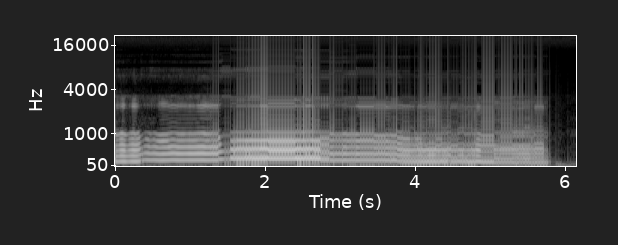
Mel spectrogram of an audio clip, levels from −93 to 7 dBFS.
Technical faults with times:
1.23-6.15 robotic sound from repeated short buffers

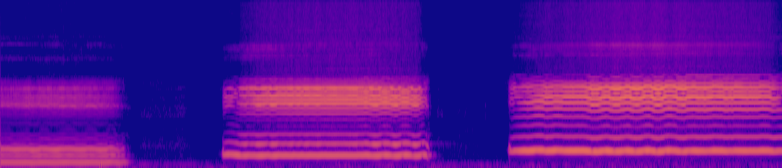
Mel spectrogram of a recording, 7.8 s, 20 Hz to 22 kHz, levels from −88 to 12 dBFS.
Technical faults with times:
0.00-7.82 sample clock jitter

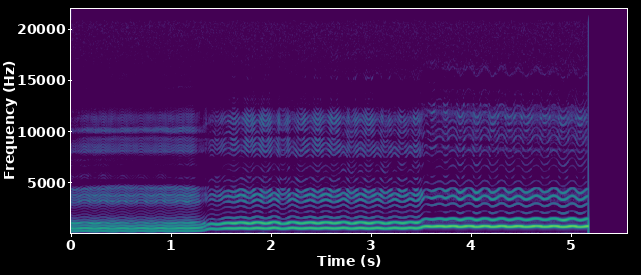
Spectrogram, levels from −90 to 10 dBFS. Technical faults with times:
5.17-5.56 cut-off end

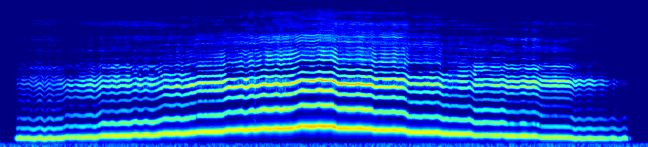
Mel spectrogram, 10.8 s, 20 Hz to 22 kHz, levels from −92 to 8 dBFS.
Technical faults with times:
none

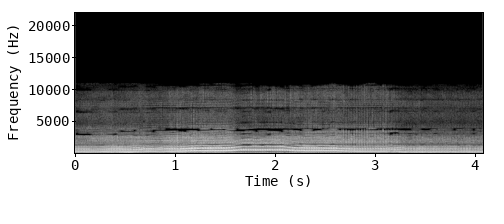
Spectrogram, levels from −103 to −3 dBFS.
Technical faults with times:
0.00-4.08 HE-AAC compression

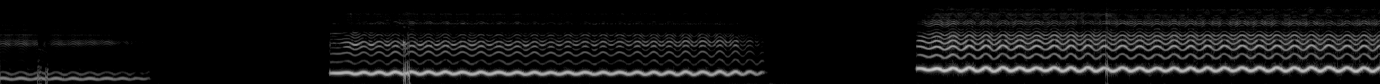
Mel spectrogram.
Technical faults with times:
0.37-0.49 corrupt frame decoded
4.03-4.10 corrupt frame decoded
11.06-11.08 corrupt frame decoded

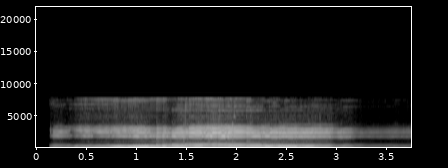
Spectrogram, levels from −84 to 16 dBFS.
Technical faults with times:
0.00-3.76 noise suppressor applied to music or sounds
0.14-0.63 sound cut by the noise suppressor
1.16-2.19 repeated packet loss (robotic sound)
2.95-3.76 sound cut by the noise suppressor

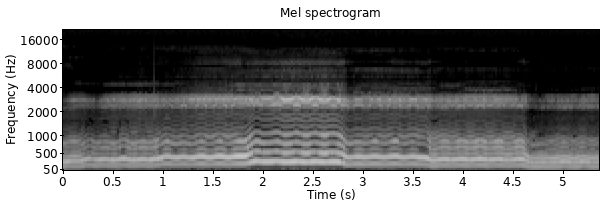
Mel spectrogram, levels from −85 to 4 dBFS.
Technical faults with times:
1.11 dropped samples
4.61 dropped samples

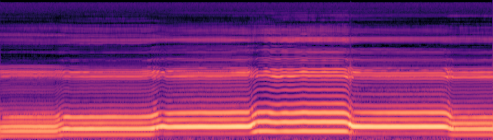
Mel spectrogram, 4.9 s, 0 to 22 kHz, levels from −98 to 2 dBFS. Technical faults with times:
3.23-4.23 repeated stalls (stutter)

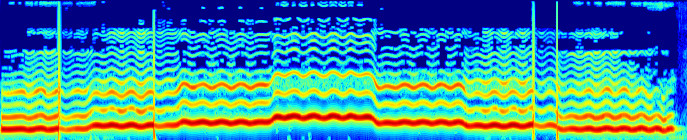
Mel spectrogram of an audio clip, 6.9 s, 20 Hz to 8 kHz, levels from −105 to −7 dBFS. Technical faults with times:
0.00-6.88 gain pumping
0.59-0.61 loud pop
1.54-1.57 loud pop
5.33-5.60 loud pop

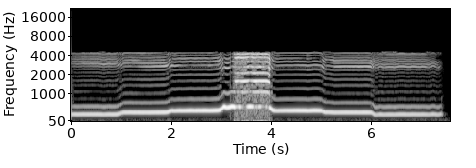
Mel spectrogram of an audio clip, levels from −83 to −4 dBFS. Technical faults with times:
0.00-7.58 low-bitrate audio saved at a high bitrate
3.18-3.97 integer overflow

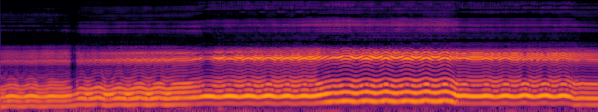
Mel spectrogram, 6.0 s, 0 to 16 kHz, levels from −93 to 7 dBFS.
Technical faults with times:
none

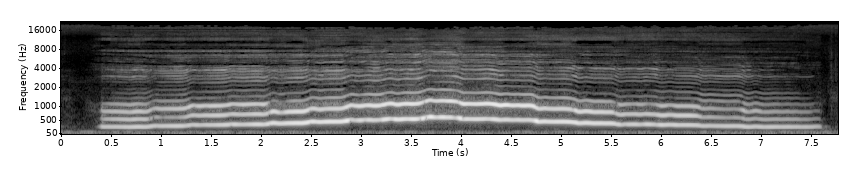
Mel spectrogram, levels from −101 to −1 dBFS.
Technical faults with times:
none

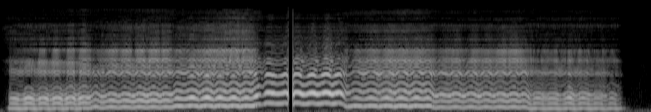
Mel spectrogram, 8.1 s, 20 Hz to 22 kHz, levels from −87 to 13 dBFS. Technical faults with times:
3.60-3.68 Bluetooth stall

